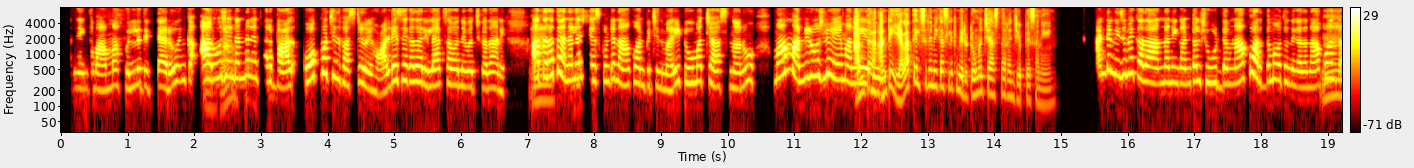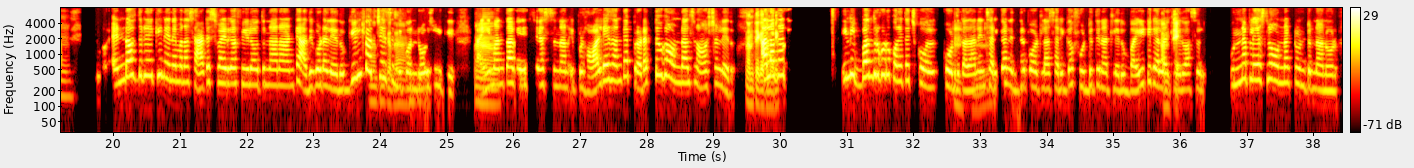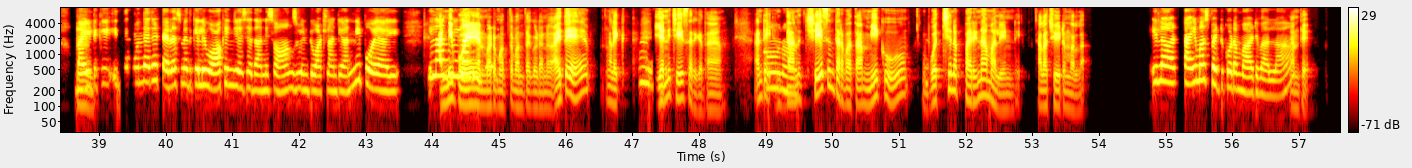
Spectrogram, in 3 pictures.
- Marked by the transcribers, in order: in English: "అనలైజ్"; in English: "టూ మచ్"; other background noise; in English: "టూ మచ్"; in English: "ఎండ్ ఆఫ్ థ డే‌కి"; in English: "సాటిస్‌ఫై‌డ్‌గా"; in English: "వేస్ట్"; in English: "ప్రొడక్టివ్‌గా"; lip smack; in English: "ఫుడ్"; tapping; in English: "ప్లేస్‌లో"; in English: "టెర్రేస్"; in English: "వాకింగ్"; in English: "సాంగ్స్"; in English: "లైక్"; in English: "టైమర్స్"
- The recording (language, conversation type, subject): Telugu, podcast, మీ స్క్రీన్ టైమ్‌ను నియంత్రించడానికి మీరు ఎలాంటి పరిమితులు లేదా నియమాలు పాటిస్తారు?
